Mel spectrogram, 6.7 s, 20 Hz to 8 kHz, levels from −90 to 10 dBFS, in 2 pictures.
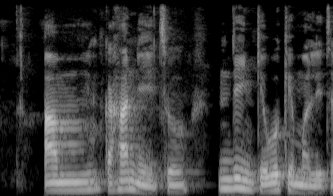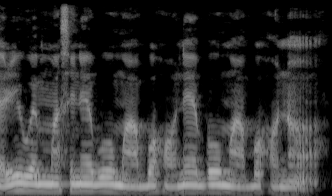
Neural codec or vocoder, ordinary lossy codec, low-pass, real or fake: none; none; 7.2 kHz; real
